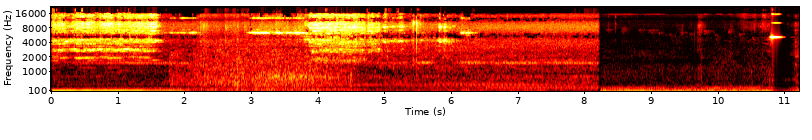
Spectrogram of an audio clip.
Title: Toyota Highlander Hybrid making horrid screeching sound.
